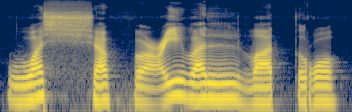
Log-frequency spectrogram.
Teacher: शफ़ई आइन को हल्क से पढ़ना है, फा को नहीं हिलाना।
